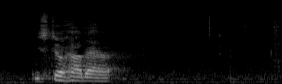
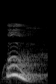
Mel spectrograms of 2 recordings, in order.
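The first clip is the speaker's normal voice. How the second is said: sharp high whoop; 11 semitones higher, 6 dB louder than usual. Real, not acted. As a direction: let out a loud, high woo. Reacting to hot food.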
